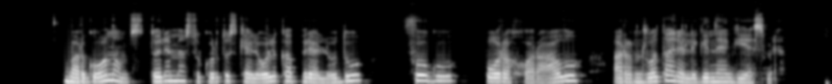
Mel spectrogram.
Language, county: Lithuanian, Marijampolė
